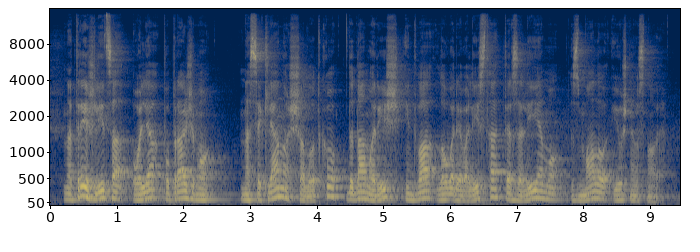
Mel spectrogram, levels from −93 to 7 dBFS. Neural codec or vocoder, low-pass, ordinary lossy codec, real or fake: none; 14.4 kHz; none; real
